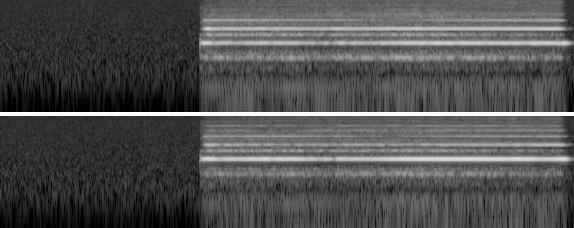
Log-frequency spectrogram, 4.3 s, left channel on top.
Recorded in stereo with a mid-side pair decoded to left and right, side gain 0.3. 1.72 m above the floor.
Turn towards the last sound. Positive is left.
turn(degrees=65)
